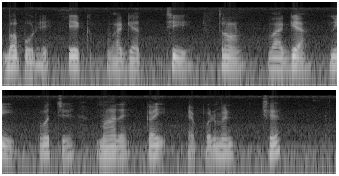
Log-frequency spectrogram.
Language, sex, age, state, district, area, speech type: Gujarati, male, 18-30, Gujarat, Anand, urban, read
